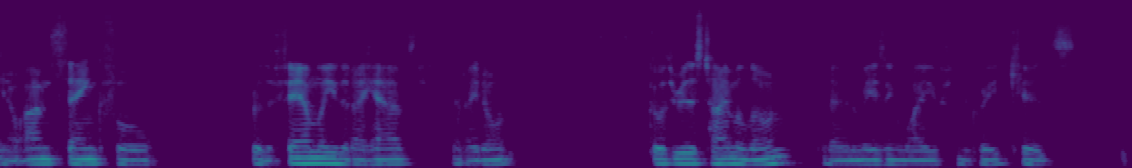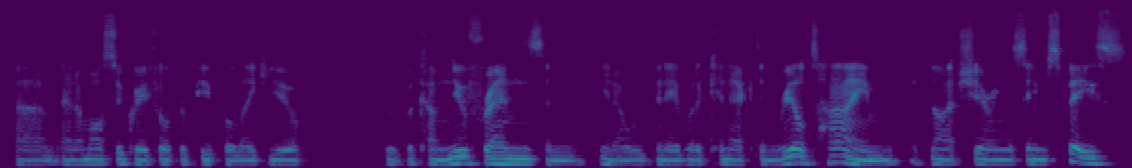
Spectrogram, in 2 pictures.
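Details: Adult man; typical speech.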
